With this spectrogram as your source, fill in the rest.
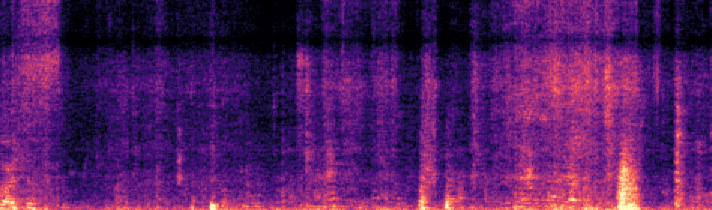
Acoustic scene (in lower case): restaurant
